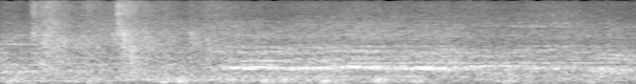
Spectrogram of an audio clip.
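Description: A large football crowd sings a terrace chant together, a steady mass of voices with a sustained sung note rising through the roar, loud and continuous throughout.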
